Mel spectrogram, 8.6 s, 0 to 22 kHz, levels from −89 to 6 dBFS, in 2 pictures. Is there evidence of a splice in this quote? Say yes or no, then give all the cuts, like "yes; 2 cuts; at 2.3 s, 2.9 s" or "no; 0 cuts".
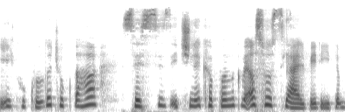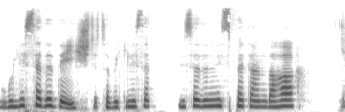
no; 0 cuts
